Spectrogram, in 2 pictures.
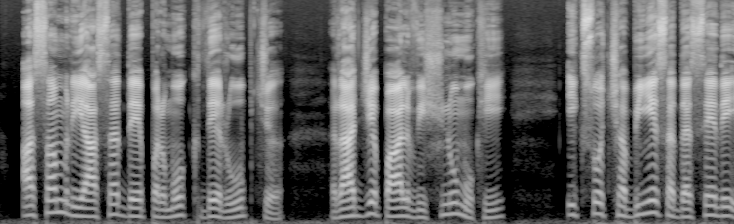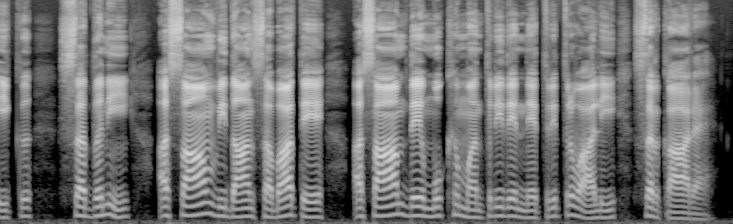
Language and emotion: Dogri, neutral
